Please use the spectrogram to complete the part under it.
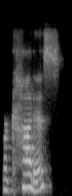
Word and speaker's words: Mercatus: as well as projects such as the Mercatus, am I saying that right? – Mercatus Collective and the Urban League of Portland State of Black Oregon 2015.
